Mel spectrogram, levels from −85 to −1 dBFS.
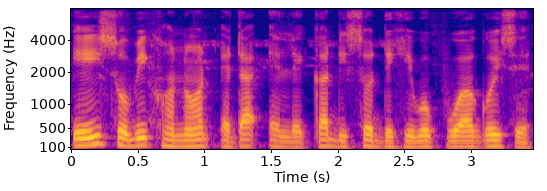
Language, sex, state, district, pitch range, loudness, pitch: Assamese, male, Assam, Sonitpur, 110-130 Hz, -17 LUFS, 120 Hz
